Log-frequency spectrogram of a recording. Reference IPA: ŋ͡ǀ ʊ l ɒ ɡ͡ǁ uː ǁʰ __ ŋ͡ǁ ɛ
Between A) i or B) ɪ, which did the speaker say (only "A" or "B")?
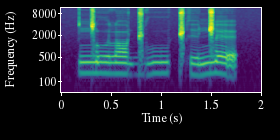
B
